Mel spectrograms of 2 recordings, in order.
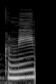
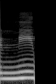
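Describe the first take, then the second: First: कनी with a k sounded before n; wrong pronunciation. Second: नी starting straight on n; silent k. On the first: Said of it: "इसे हम कनी नहीं पढ़ते". (कनी में क बोलकर) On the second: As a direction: say नी as "nee", no k. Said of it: "इसे नी पढ़ते हैं". (नी में क चुप) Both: Shown as a demonstration.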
